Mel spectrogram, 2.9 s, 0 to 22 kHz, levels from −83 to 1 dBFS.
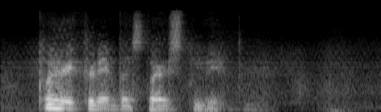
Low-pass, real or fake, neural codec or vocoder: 14.4 kHz; fake; codec, 44.1 kHz, 0.9 kbps, DAC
